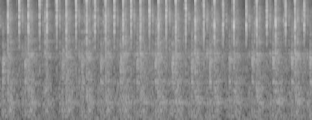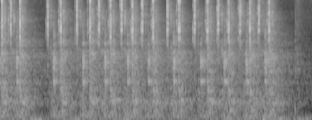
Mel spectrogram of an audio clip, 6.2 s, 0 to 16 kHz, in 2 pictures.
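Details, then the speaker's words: Cummins 220 diesel in a 1953 Peterbilt, first start attempt with boost, running on only one battery: fast, steady metallic chattering with no cranking; the starter is not engaging, cause unconfirmed. ">> No, that's the starter not activating. I've only got one battery on it, so it's probably kind of hard on that starter, but"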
